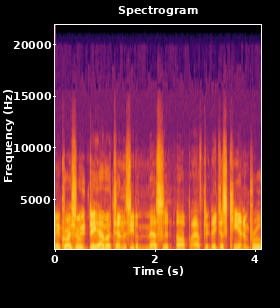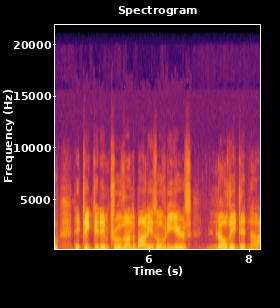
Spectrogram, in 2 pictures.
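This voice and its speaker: This man has a New York accent and a fairly high pitch. His intonation is lively, and his pace is moderate. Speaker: drag race announcer. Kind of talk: live commentary.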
